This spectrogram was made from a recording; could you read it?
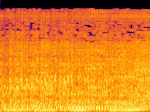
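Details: HF Deluxe single-cylinder bike, which had a not-starting/current problem, starts after the spark plug is tightened. It runs with a quick, even beat and no misses or knocks, and sounds healthy.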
